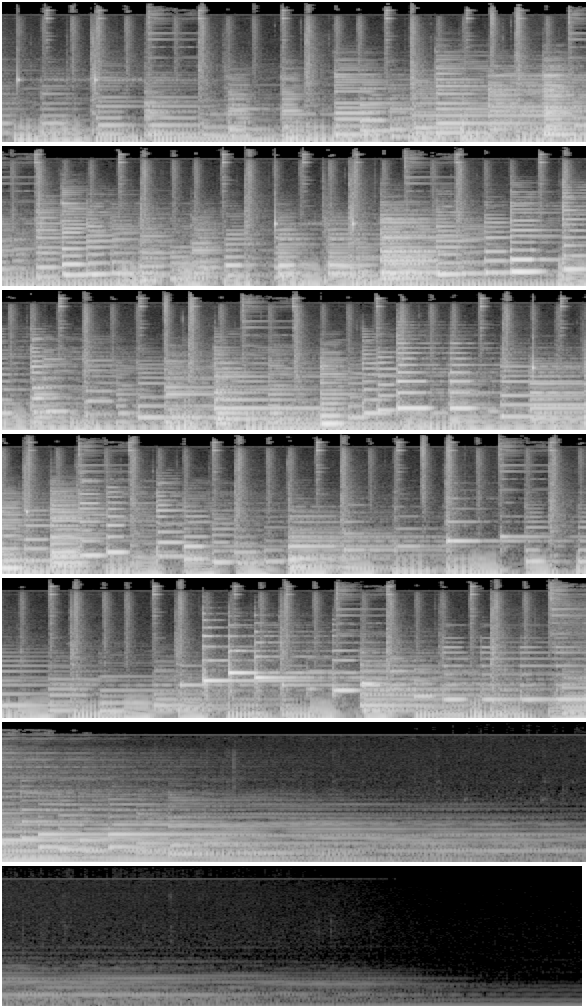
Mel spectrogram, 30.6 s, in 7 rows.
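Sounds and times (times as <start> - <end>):
samba music: 0.0 - 23.4.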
